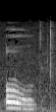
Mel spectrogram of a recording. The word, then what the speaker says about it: old: example in the word old old the important thing here is to keep the tip of your tongue pressed against the bump behind your Upper Front Teeth old old it only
